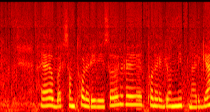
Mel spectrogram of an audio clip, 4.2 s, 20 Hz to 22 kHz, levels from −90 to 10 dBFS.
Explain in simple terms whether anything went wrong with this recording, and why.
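Something did go wrong: the speech has a grainy, gritty edge that runs through the whole clip, from start to finish. The likely cause is low bit depth without dither. The audio seems to have been squeezed into very few levels, roughly five bits' worth, and simply chopped down to a step instead of being smoothed with a bit of added noise. Because that error tracks the speech itself, the roughness shifts as the voice moves, and the quieter parts turn especially crunchy. The voice compression underneath sounds only lightly affected and full-range.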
